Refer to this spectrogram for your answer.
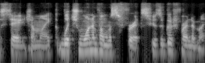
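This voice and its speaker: A woman with an American accent speaks in a bright, sharp tone, captured dry and close without any echo. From US Midwest, northeast Ohio. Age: 30s. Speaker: rapper. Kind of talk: podcast interview.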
